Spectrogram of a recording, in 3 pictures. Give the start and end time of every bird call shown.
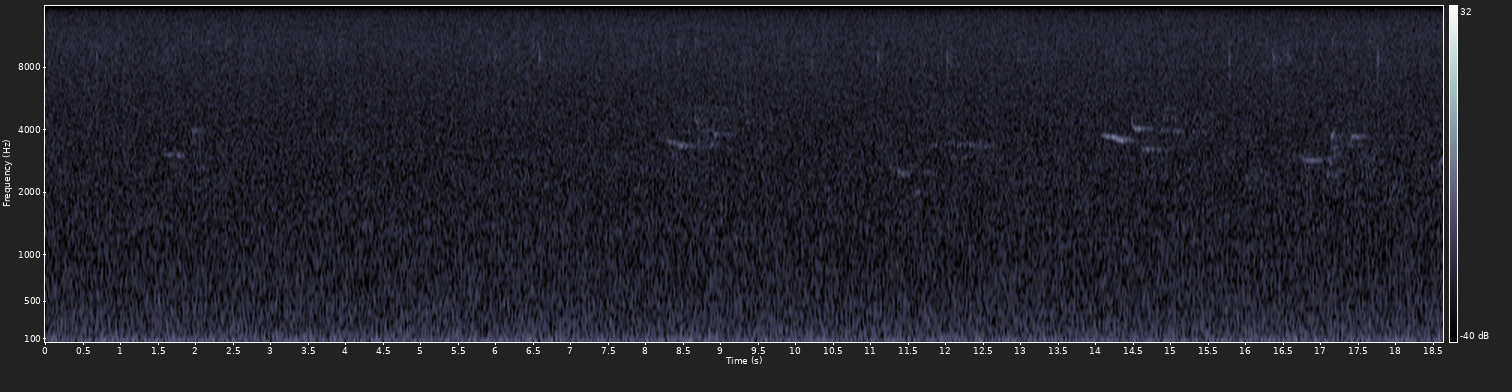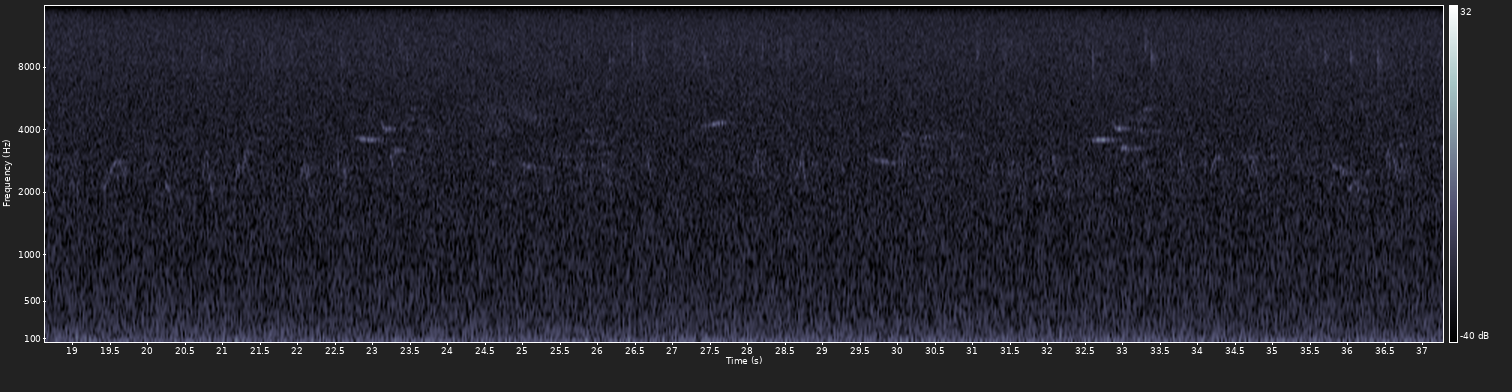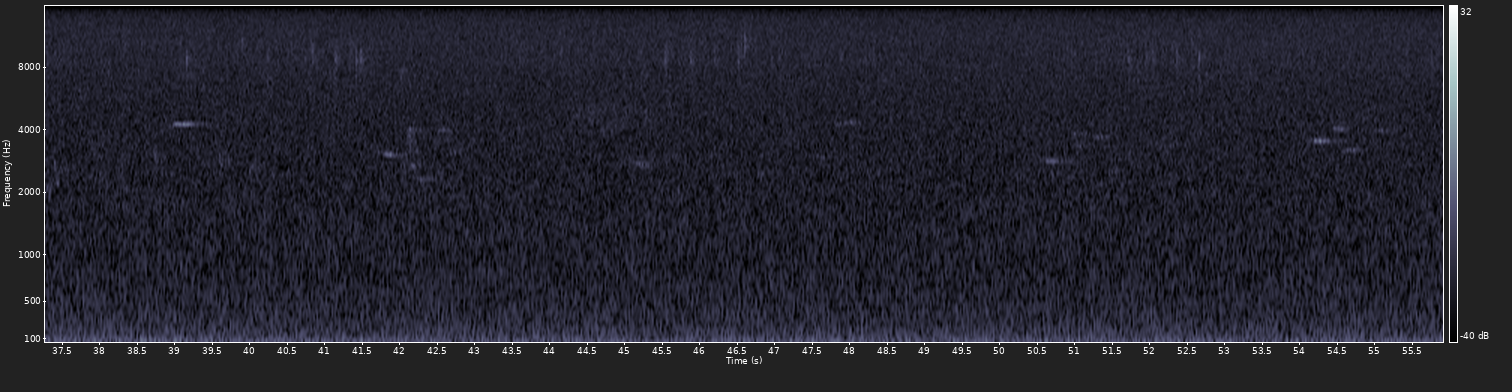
[0.97, 3.07] Hermit Thrush (Catharus guttatus)
[7.77, 9.47] Hermit Thrush (Catharus guttatus)
[10.57, 13.07] Hermit Thrush (Catharus guttatus)
[13.57, 15.67] Hermit Thrush (Catharus guttatus)
[16.17, 18.17] Hermit Thrush (Catharus guttatus)
[18.87, 26.57] Black-headed Grosbeak (Pheucticus melanocephalus)
[21.77, 24.07] Hermit Thrush (Catharus guttatus)
[28.67, 31.27] Hermit Thrush (Catharus guttatus)
[32.17, 34.27] Hermit Thrush (Catharus guttatus)
[37.97, 40.27] Hermit Thrush (Catharus guttatus)
[41.27, 43.27] Hermit Thrush (Catharus guttatus)
[50.17, 52.17] Hermit Thrush (Catharus guttatus)
[53.87, 55.87] Hermit Thrush (Catharus guttatus)

